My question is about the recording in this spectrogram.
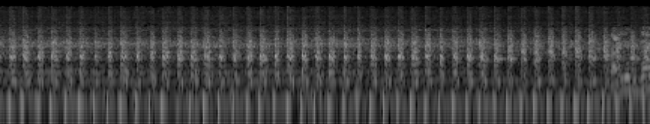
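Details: Renault Kwid that stalled while running and now cranks but won't start: even starter churning at roughly two and a half pulses a second with no firing; oil on the spark plug tops is shorting the spark.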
